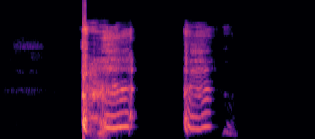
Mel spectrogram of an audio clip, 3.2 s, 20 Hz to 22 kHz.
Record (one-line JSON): {"cough_length": "3.2 s", "cough_amplitude": 32768, "cough_signal_mean_std_ratio": 0.37, "survey_phase": "beta (2021-08-13 to 2022-03-07)", "age": "45-64", "gender": "Female", "wearing_mask": "No", "symptom_new_continuous_cough": true, "symptom_runny_or_blocked_nose": true, "symptom_shortness_of_breath": true, "symptom_sore_throat": true, "symptom_fatigue": true, "symptom_headache": true, "symptom_other": true, "smoker_status": "Never smoked", "respiratory_condition_asthma": true, "respiratory_condition_other": false, "recruitment_source": "Test and Trace", "submission_delay": "2 days", "covid_test_result": "Positive", "covid_test_method": "LFT"}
